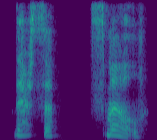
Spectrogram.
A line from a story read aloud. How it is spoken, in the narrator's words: murmured Miss Pym rather faintly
